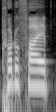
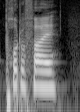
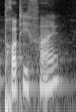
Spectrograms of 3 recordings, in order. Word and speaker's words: Protofy: Spreche ich es eigentlich richtig aus? Würdest du es auch so sagen? Protofy, Protofy? Genauso, genauso würde ich es auch aussprechen.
